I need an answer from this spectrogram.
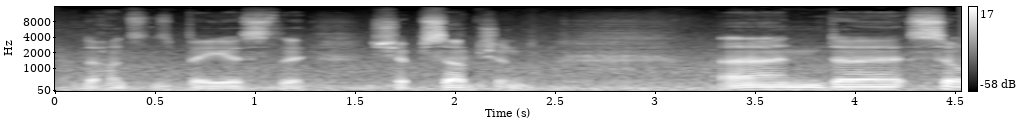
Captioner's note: sound of birds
